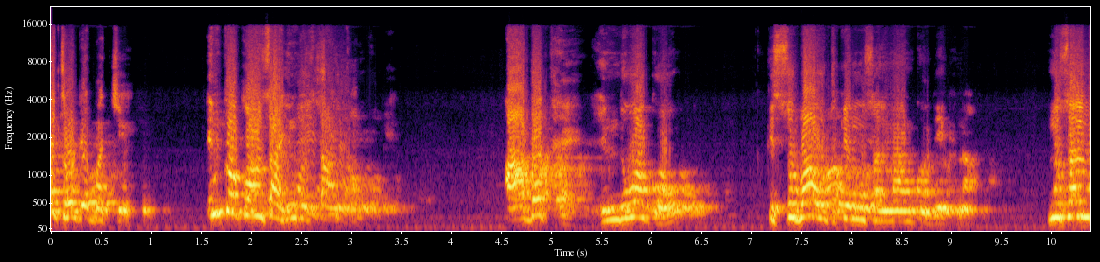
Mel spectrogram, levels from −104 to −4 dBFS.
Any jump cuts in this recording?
yes; 1 cut; at 2.9 s

